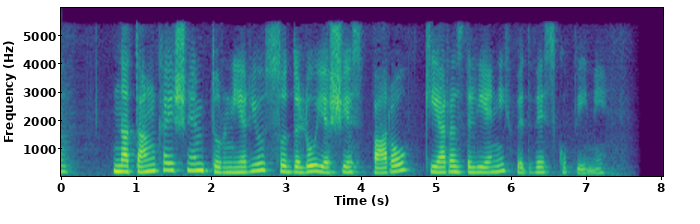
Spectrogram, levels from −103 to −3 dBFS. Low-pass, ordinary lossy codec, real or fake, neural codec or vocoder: 5.4 kHz; MP3, 48 kbps; fake; codec, 16 kHz, about 1 kbps, DyCAST, with the encoder's durations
